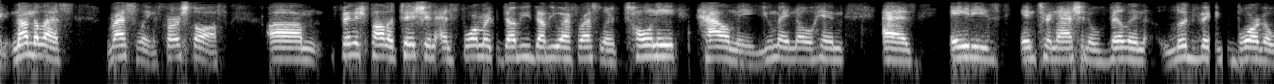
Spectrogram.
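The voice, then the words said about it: Hoarse, rough voice. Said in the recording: “I have a little bit of laryngitis, so if my voice sounds a little shitty”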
